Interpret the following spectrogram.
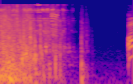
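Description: Cartoon sound effect of a jumble of toys clattering out of two small cases onto the floor as they are tipped out, a loud rattling crash that dies away after about a second.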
